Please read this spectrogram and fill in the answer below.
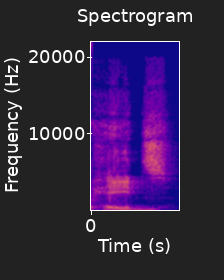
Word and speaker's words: Hades: It's like the word Hades. Hades, okay. Like so the brand Hanes, but with a D.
